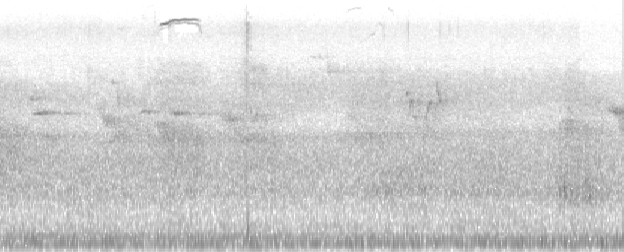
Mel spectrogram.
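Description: A few short, high bird chirps over a faint, steady low rumble and hiss.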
